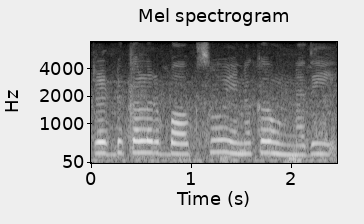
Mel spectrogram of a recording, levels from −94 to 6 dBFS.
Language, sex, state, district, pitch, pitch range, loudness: Telugu, female, Telangana, Mahabubabad, 275 Hz, 260-285 Hz, -15 LUFS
